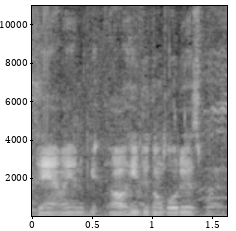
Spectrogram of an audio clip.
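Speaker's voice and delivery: normal talking voice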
